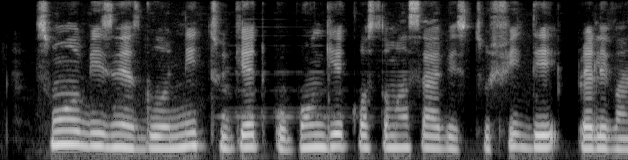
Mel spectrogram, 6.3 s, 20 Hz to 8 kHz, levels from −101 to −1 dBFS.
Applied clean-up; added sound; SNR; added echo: neural mask model DeepFilterNet 3.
